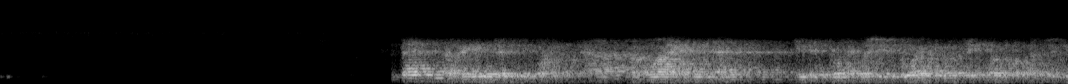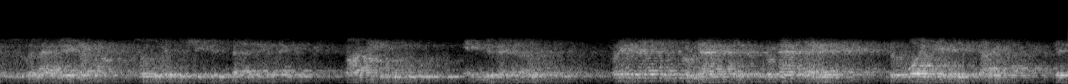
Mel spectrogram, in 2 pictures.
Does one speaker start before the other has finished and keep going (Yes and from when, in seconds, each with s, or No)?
No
